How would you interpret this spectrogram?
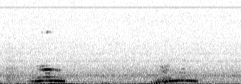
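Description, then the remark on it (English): A cat meows twice, two short, rising-and-falling calls separated by about a second, soft, with a faint low rumble in the background and no talking. “Hello, kitty.”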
